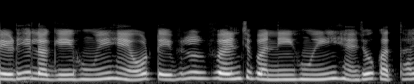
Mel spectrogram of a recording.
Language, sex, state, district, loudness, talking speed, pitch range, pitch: Hindi, female, Haryana, Jhajjar, -15 LUFS, 175 wpm, 230-260 Hz, 245 Hz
